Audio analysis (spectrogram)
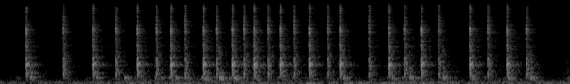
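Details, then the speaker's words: Newly installed replacement engine on a Scag mower, no fuel yet and PTO clutch not fitted: quick, even thumps about four or five a second, cranking much faster than the old engine. Normal cranking. "and this thing cranks a lot faster than the old one"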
